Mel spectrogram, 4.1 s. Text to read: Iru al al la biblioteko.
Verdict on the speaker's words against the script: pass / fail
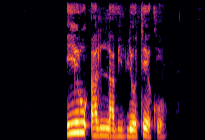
fail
